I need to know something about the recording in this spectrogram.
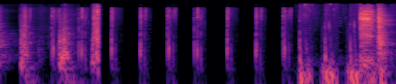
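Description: Quick footsteps patter across a floor.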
